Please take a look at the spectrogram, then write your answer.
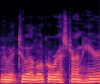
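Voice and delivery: ordinary talk

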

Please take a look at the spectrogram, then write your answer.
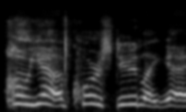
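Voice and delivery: high, bright-sounding sudden friendliness; imitating the couple relaxing into friendliness; suddenly friendly couple. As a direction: switch to a chummy, relieved welcome. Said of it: "their accents changed".

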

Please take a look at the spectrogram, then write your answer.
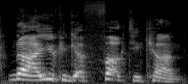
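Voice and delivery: loud, slow, high insult dropping at the end; mock belligerence; imitated angry customer. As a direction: act out a furious dismissal. Retold abuse from angry customer.

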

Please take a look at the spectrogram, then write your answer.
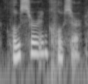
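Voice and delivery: usual speaking voice

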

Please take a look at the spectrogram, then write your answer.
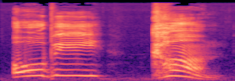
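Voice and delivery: put-on high, loud little-kid command; imitated three-year-old. Three-year-old orders the big dog over, imitated high and loud. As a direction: mimic a small child calling the dog, pitched right up. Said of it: "my little three-year-old looks at my dog".

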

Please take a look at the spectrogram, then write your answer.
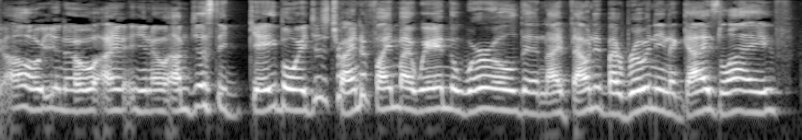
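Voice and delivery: high, sing-song mocking voice; put-on high-pitched plea, dripping with mockery; mock self-pitying excuse. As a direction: imitate a whiny excuse in a high voice. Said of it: "tried to say".

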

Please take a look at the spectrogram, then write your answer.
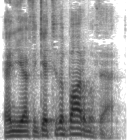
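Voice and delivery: ordinary talk

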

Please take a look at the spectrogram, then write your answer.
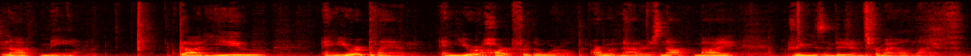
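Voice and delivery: low, earnest prayer voice. Acted. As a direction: pray humbly before the group. Leads closing prayer.

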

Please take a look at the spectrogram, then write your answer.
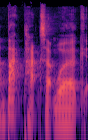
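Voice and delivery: normal talking voice

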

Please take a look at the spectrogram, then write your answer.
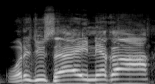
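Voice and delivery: high, loud mock indignation; hammed-up parental outrage; outraged parent. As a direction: rise to a drawn-out incredulous yell.

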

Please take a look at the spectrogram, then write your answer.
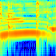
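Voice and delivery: high mocking ooh sound. Filming the hecklers, a high mocking ooh. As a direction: coo it out high to mock them.

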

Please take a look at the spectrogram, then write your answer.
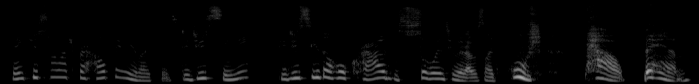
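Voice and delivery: high, loud, bursting with enthusiasm; excited gushing. A narrator's reading. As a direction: relive the show with booming sound effects. Boy re-enacts his show, gesturing happily.

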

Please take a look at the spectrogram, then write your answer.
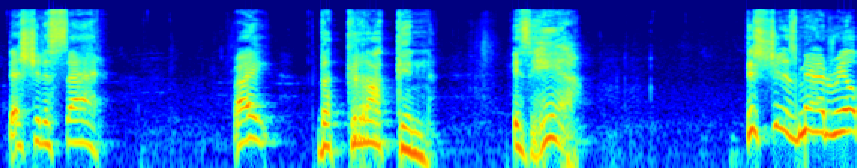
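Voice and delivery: ordinary talk

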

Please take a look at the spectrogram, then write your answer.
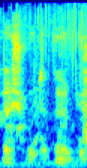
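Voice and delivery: drowsy half-whispered radio reply; sleepy low mumble. Acted. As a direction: mumble it low, barely awake. Sheriff answers radio sleepily.

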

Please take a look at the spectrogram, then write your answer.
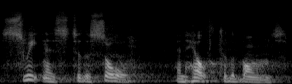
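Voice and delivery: low, soft, slow scripture reading. Acted. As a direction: read it softly, like honey. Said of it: "Proverbs sixteen twenty-four".

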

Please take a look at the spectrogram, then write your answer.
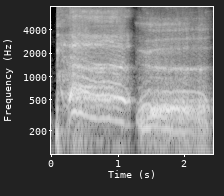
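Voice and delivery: huge, loud, high gasp; long dramatic gasping breath, acted out; imitated revival gasp. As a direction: suck in air as if jolted back to life. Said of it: "She went".

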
